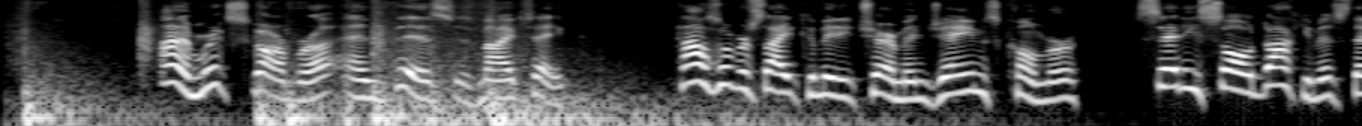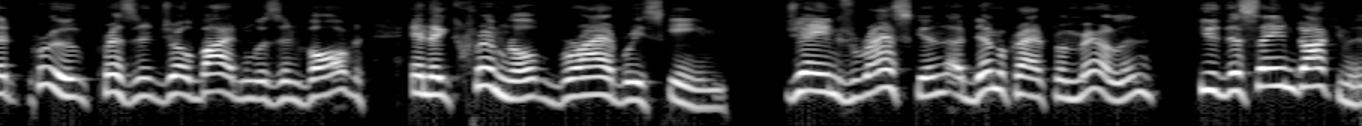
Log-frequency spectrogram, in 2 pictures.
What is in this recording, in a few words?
Radio Spot; Biden Scandal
